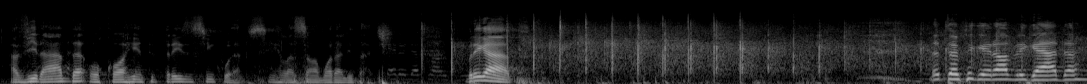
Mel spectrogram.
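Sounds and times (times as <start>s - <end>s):
speech: 0.1s - 5.5s, 9.3s - 10.8s
audience applause at a forum: 4.5s - 10.8s.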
